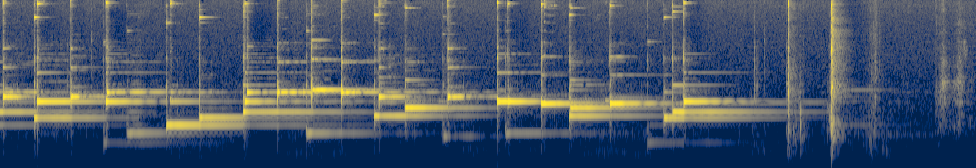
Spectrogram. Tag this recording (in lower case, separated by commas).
tender music, music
